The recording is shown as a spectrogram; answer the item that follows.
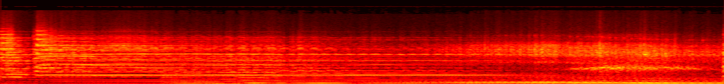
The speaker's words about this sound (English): Some jalopsy, huh, Mr. X? Drives like an aeroplane. No wonder. You haven't had more than one wheel on the road since we left Nogales.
